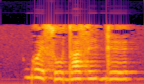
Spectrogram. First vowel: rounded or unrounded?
unrounded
